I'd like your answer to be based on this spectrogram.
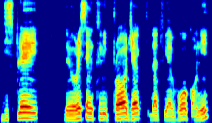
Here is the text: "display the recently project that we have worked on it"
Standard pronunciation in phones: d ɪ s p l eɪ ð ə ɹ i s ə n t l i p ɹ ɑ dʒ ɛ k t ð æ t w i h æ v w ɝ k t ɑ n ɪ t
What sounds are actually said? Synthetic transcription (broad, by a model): d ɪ s p l eɪ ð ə ɹ i s ə n t l i p ɹ ɑ dʒ ɛ k t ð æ t w i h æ v w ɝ k ɑ n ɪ t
